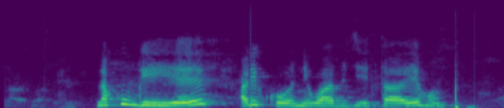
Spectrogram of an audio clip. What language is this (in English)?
Kinyarwanda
